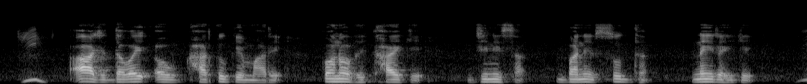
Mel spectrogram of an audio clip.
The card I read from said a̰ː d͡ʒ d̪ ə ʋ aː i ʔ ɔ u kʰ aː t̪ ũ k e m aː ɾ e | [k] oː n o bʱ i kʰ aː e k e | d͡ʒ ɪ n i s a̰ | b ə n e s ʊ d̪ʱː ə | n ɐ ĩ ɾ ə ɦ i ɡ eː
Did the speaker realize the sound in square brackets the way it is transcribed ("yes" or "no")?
yes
